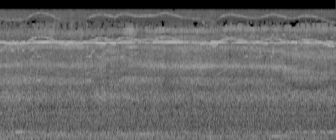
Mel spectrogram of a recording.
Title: Dental Scaling with the Dentist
